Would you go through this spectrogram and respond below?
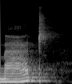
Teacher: There is an oral closure made by some active articulator making a firm contact with the corresponding passive articulator, but the soft palate is lowered and it comes away from the back wall of the pharynx, thus opening the nasal passage of air. The air from the lungs escapes freely through the nostrils. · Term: nasals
